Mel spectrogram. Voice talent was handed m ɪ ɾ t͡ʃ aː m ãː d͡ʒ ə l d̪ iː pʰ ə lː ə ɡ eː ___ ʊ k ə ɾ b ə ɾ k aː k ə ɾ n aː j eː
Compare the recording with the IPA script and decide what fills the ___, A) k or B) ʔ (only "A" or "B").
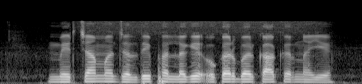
B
